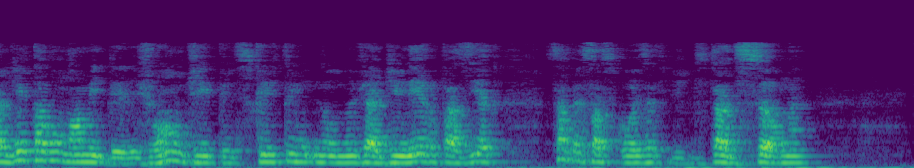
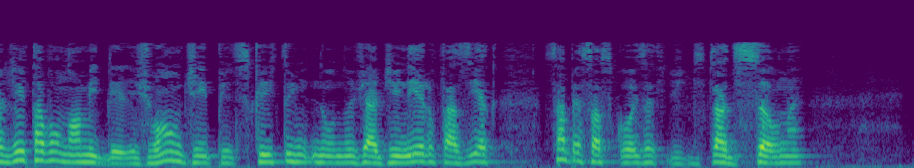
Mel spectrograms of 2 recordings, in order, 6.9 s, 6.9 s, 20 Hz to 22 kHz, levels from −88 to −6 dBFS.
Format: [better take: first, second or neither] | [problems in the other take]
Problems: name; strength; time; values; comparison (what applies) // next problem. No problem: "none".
second | room echo; dies away in 0.3 s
